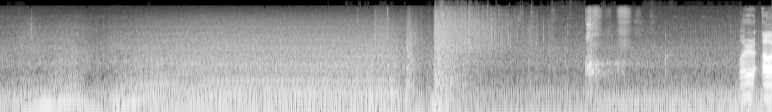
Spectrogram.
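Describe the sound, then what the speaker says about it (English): Car door window glass shatters in BeamNG.drive, a brief sharp crunch followed by a few scattered tinkling breaks over a low rumbling engine in a driving game. "Oh, I broke the other door window"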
